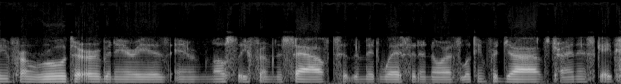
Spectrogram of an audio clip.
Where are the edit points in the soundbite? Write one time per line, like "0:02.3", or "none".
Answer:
none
